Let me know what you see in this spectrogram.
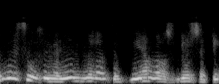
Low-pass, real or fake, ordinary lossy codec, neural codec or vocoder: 7.2 kHz; fake; Opus, 24 kbps; codec, 16 kHz, 0.5 kbps, FreqCodec, smaller model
